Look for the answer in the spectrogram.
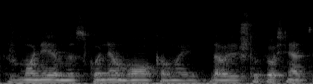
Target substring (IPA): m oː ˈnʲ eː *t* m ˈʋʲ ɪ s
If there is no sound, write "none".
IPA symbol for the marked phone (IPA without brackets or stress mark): none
